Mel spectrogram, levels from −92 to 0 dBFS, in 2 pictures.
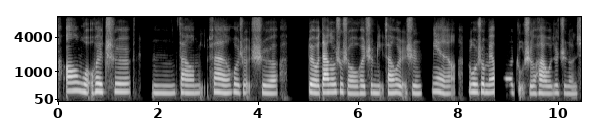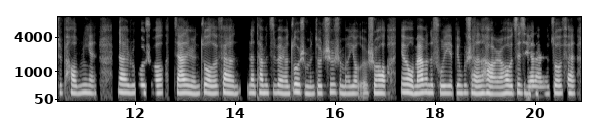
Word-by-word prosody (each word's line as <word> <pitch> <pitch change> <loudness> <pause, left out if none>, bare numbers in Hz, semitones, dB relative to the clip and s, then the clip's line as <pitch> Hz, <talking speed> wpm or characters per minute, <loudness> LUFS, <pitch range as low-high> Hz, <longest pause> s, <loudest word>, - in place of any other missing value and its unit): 呃， 260 +1 +6
我 240 -3 +2
会 245 0 +4
吃， 240 0 0 0.4
嗯， 210 0 -5
像 210 -2 0
米 215 - -7
饭 220 -2 +2
或 230 -1 0
者 215 +1 -7
是 205 -1 -1 0.6
对， 225 -2 +6
我 205 -1 +5
大 225 0 +8
多 225 +1 +2
数 235 0 -3
时 215 -2 -3
候， 195 -1 0
我 - - -3
会 205 0 -1
吃 220 +2 -5
米 205 -1 -4
饭 210 -1 +3
或 215 -2 +1
者 - - -7
是 200 -1 -3 0.2
面 225 -6 -1
啊。 - - -9 0.3
如 230 - -3
果 230 0 +5
说 235 +1 +1
没 220 0 +1
有 - - +6 0.4
主 - - -10
食 200 - -2
的 200 - -2
话， 205 -1 +2
我 195 0 -3
就 215 +1 -5
只 205 -1 -8
能 195 0 -7
去 220 +2 -8
泡 210 -1 0
面。 210 0 -3 0.4
那 225 -2 +4
如 210 0 -1
果 220 -1 -4
说 210 0 -2 0.2
家 215 -1 +5
里 215 - +3
人 195 -1 -1
做 215 -2 +3
了 200 +1 0
饭， 205 -2 +2
那 215 0 -1
他 215 +1 +1
们 210 0 -1
基 215 +1 -11
本 210 -1 +1
上 195 0 -1
做 230 +2 +3
什 220 -3 -3
么 190 0 -3
就 205 +1 -2
吃 225 +2 -4
什 215 - -7
么。 195 -1 -3
有 195 0 -2
的 - - -7
时 215 0 -4
候， 210 -1 +4 0.3
因 230 -1 0
为 - - +4
我 210 -2 +5
妈 200 +2 +7
妈 225 - +1
的 215 -1 0
厨 205 -1 -4
艺， 205 0 +1
也 200 - -2
并 215 0 -2
不 215 - -5
是 210 - -4
很 200 -1 +2
好， 195 -3 +4
然 185 0 -1
后 210 +1 +4
我 205 - +2
自 220 +2 -2
己 210 - -7
也 195 +1 +1
懒 195 - 0
得 190 - -9
做 205 +1 0
饭， 205 -1 -1
210 Hz, 270 characters per minute, -23 LUFS, 200-220 Hz, 0.6 s, 大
